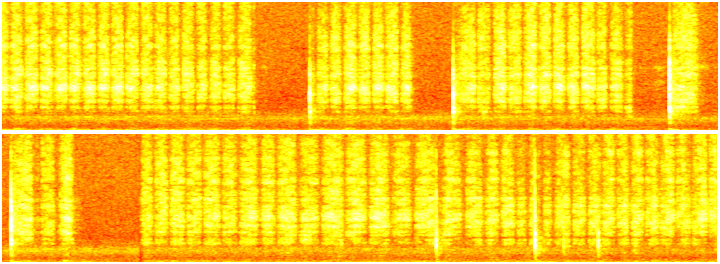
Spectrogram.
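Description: Fingertips rub and scratch a white chalk stub in short repeated strokes across a flat blackboard set in a wooden frame. A steady, raspy scraping with bright hiss and a low rumble runs throughout, broken by a few brief pauses and occasional sharp taps as the chalk strikes the board.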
